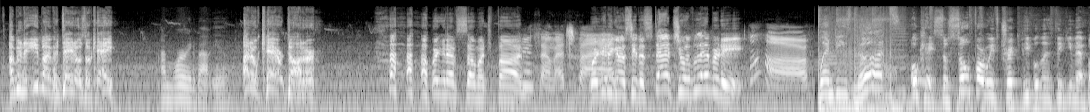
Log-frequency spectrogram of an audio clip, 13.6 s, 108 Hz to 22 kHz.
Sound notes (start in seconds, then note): 4.6 laughs; 10.5 voiceover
